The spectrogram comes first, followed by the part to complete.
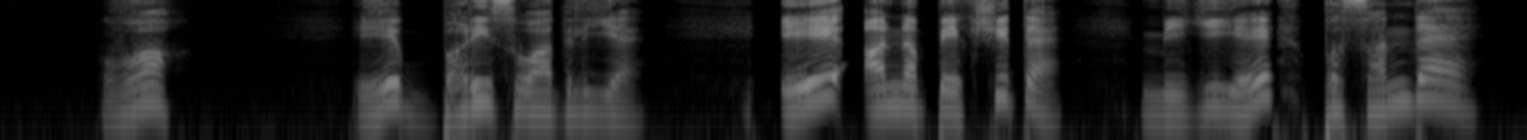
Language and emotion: Dogri, surprised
